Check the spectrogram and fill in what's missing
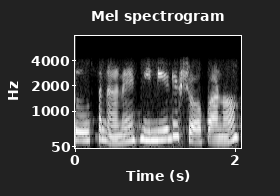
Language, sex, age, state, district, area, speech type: Malayalam, female, 60+, Kerala, Idukki, rural, conversation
